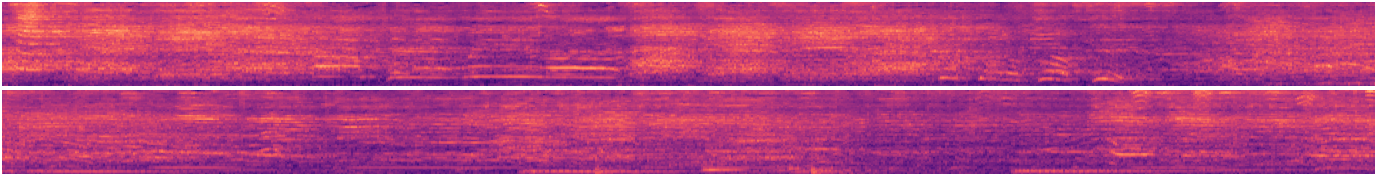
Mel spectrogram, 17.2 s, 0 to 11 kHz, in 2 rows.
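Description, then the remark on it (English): A protest crowd in Portland, on the 95th straight night of protests, occupies a condo building believed to be Mayor Ted Wheeler's home, shouting "F. Ted Wheeler" and chanting at steady loudness, with many overlapping voices and rising yells forming a dense, continuous roar. “Uh, they repaid him by seizing and occupying his condo building and shouting F. Ted Wheeler.”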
